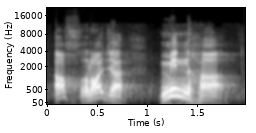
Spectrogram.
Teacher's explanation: خا حروف مستعلیہ میں سے، موٹے حروف میں سے. را پر زبر آئے، را کو بھی موٹا رکھنا ہے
